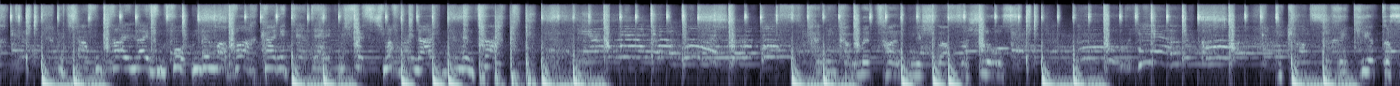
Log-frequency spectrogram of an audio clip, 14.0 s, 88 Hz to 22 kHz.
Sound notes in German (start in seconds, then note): 4.4 Record scratch; 8.5 Record scratch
